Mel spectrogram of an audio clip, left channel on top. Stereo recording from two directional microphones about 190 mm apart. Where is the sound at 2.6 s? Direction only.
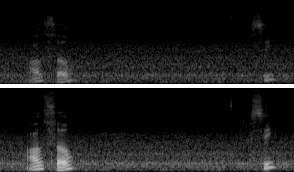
45° right (ahead or behind).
